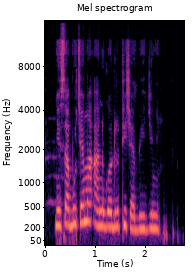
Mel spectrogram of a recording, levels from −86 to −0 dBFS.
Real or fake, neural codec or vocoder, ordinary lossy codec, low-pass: real; none; Opus, 16 kbps; 14.4 kHz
